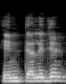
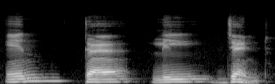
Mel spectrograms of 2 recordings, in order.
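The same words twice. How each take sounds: First: Said in the usual way. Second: इंटेलिजेंट slowly in four parts, in, te, li, jent; split into syllables. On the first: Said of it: "इंटेलिजेंट में कितनी sounds हैं". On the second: Shown as a demonstration. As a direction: pause between in - te - li - jent in इंटेलिजेंट. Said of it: "चार हैं".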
